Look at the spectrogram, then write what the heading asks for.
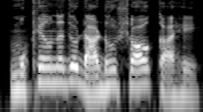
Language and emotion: Sindhi, neutral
